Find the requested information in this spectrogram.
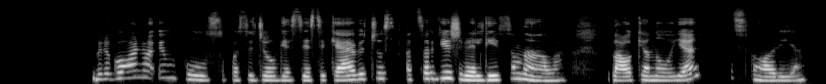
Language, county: Lithuanian, Kaunas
